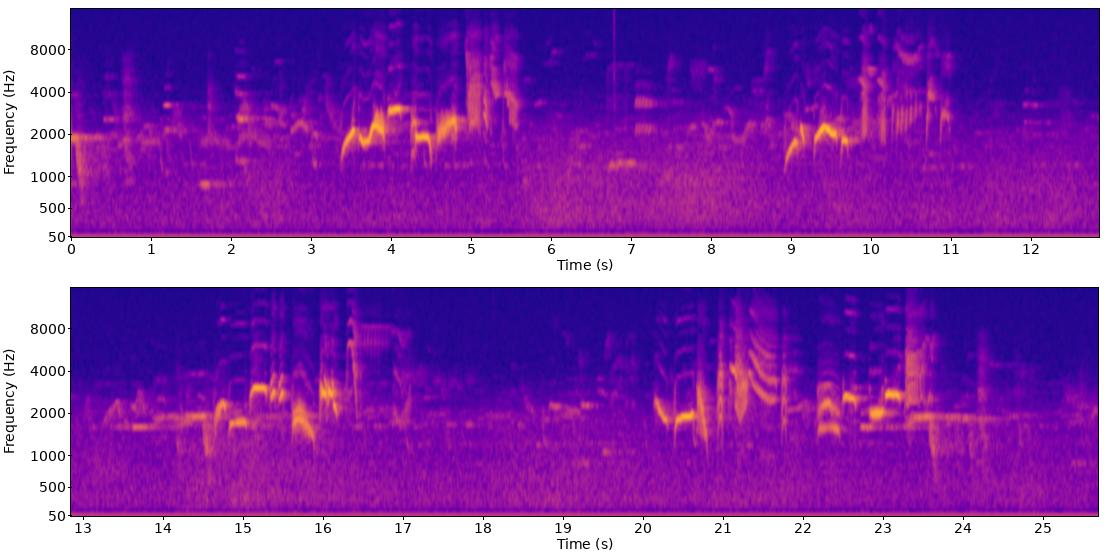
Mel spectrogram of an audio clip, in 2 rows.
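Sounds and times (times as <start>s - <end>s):
common blackbird singing: 0.0s - 5.9s, 6.7s - 11.1s, 13.4s - 17.8s, 19.0s - 24.6s.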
